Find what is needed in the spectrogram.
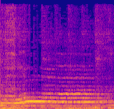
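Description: A woman singing into a microphone, gliding up to one long held note about half a second in, over instrumental accompaniment.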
